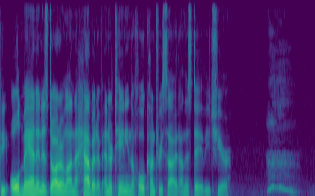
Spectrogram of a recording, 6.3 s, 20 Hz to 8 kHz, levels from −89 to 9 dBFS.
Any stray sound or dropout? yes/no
yes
